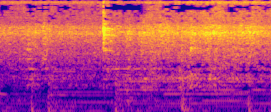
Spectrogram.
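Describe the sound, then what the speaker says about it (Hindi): Masala with boiled potatoes fries in a pan for chicken biryani, with a steady, close sizzle and a spoon scraping through it in regular strokes. "अब इसको हम भून लेंगे।"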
